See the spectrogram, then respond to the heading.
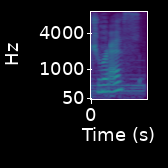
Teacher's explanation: When I say the word dress out loud, they are right. It starts with something that sounds very much like J and not D.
